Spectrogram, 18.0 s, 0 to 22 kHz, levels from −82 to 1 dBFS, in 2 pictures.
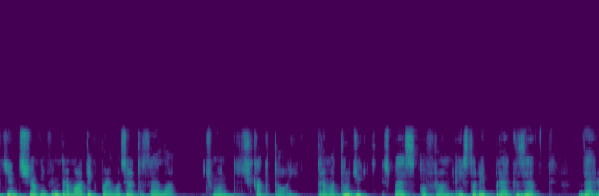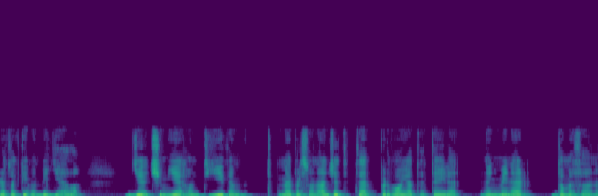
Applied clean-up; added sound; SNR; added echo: none; none; none; none.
